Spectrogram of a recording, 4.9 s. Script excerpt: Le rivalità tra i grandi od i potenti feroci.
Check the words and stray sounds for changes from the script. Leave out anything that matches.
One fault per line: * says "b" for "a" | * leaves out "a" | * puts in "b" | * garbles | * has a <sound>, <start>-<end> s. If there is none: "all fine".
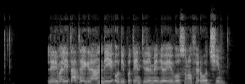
* has a dropout, 2.0-2.0 s
* puts in "del Medioevo sono"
